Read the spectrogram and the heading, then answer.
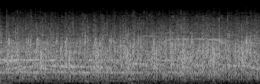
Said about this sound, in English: Why are you people clapping for him?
